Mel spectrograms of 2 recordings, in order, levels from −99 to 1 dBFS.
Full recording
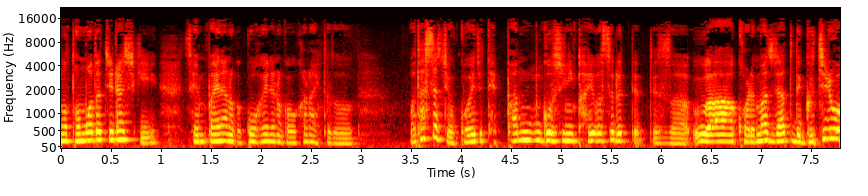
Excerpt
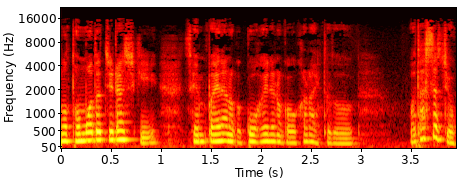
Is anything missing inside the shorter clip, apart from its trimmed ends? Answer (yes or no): no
